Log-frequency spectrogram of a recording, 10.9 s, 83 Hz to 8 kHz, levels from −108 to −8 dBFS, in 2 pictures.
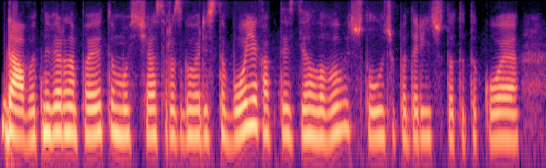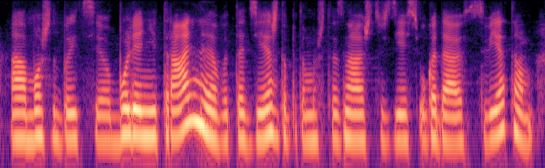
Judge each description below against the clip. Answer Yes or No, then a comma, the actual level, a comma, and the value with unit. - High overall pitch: Yes, high, 195 Hz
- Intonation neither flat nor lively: No, narrow, 2.1 semitones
